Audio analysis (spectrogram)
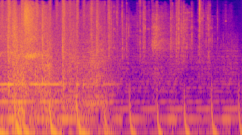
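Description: A getaway car in a film tears off with squealing tires, its engine revving hard through a rapid run of rising and falling surges that fade slightly toward the end.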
